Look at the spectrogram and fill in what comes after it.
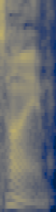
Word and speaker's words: Haim: And my first thought is, oh, David Letterman pronounced their name wrong. But then she plays another video and someone else is like, here's Haim. So the name's Haim, first of all, okay.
